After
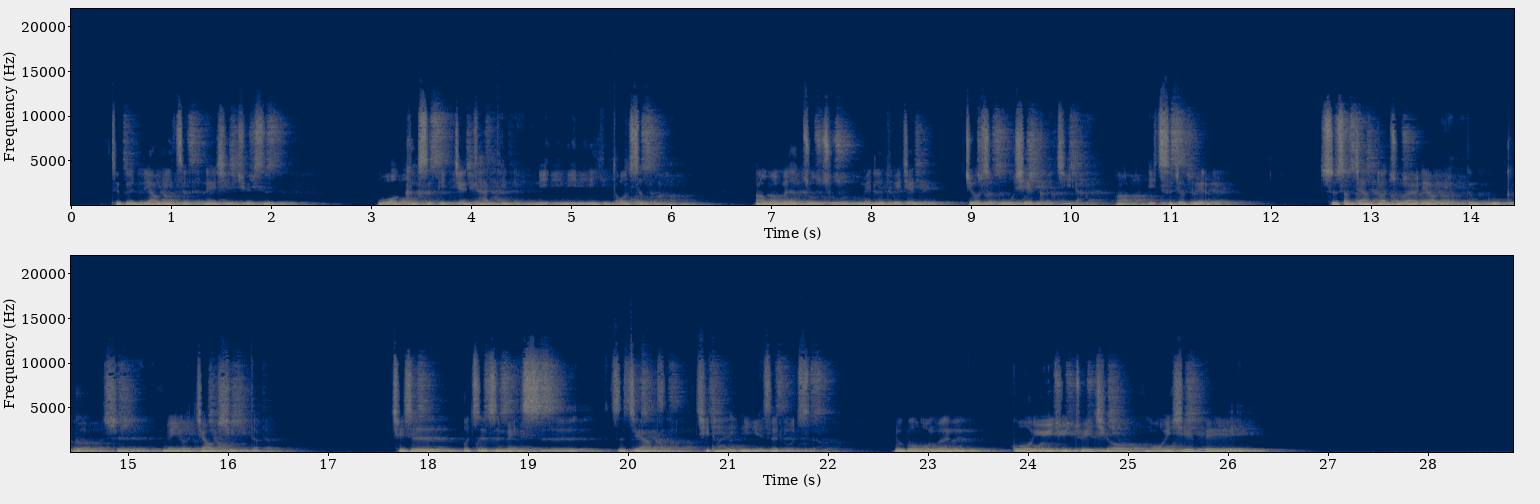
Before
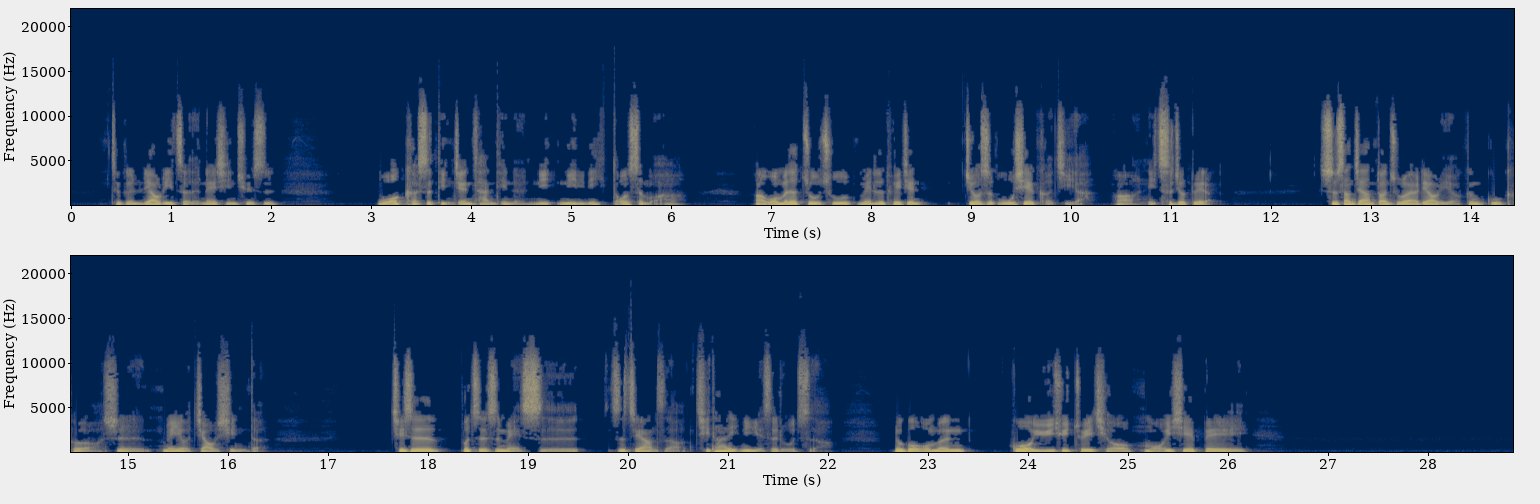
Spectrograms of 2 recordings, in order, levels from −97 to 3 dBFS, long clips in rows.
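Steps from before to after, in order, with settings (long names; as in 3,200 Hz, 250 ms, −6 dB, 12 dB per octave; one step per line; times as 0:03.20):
guitar amp tone stack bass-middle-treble 10-0-1
brickwall limiter −37 dBFS, peak gain reduction 9 dB
dense smooth reverb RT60 0.77 s, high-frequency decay 0.55×, pre-delay 100 ms, DRR 3.5 dB
level +6.5 dB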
